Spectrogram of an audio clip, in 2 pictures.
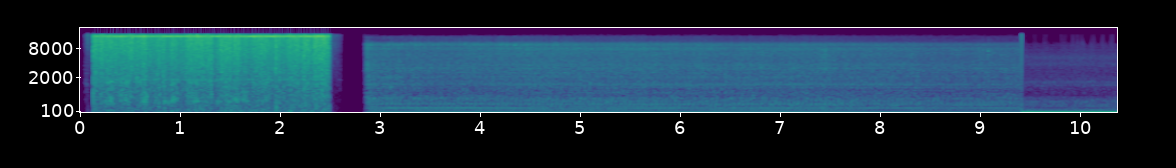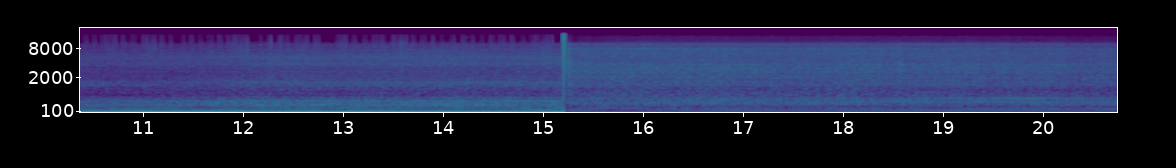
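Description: Single-engine piston light aircraft at take-off power, a steady low engine and propeller drone through the take-off roll and lift-off. The sound changes suddenly in loudness and tone at three cuts, about 2.5, 9.5 and 15 seconds in, and the first couple of seconds are a loud rushing noise.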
